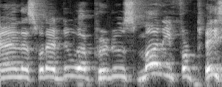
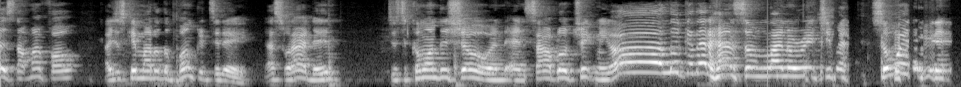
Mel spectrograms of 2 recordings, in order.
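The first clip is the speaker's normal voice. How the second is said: ordinary talk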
